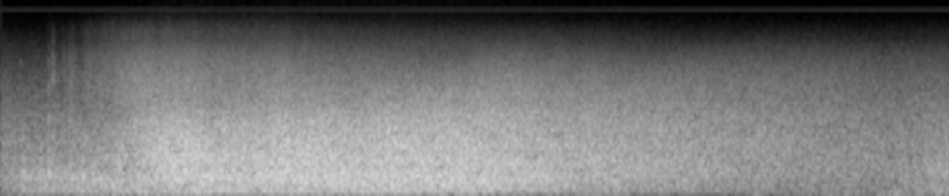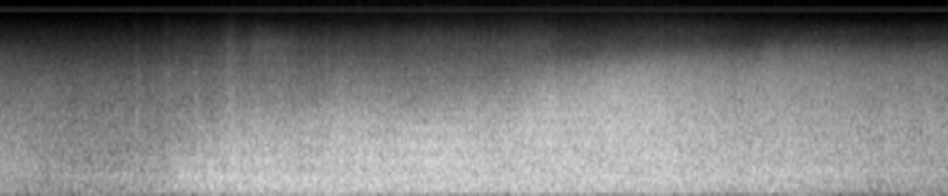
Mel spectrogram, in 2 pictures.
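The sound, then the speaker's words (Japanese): Gentle ocean waves wash onto a sandy shore, a beach restored by disaster recovery works, in two slow, broad surges, swelling and receding with a soft hiss, steady, with no voices. “とても穏やかでゆったりとしたこの波は、いいことも悪いこともすべて受け入れている、そんな音にさえ聞こえます。”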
